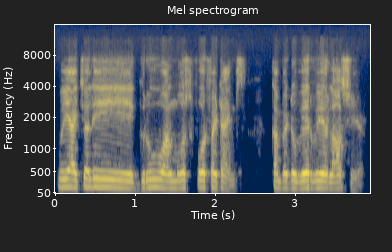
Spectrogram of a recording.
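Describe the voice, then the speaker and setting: Guy on a zoom call, kinda high voice, lots of uhs, sounds muffled and dry. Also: level tone, moderate pace, mellow, dry recording. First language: Telugu. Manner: hesitant, many fillers. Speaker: language school director. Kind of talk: event speech on a video call. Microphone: video call. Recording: dull, dry video call audio.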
